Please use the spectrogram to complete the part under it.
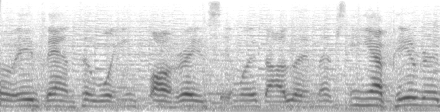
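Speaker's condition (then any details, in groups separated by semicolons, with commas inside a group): Cerebral palsy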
